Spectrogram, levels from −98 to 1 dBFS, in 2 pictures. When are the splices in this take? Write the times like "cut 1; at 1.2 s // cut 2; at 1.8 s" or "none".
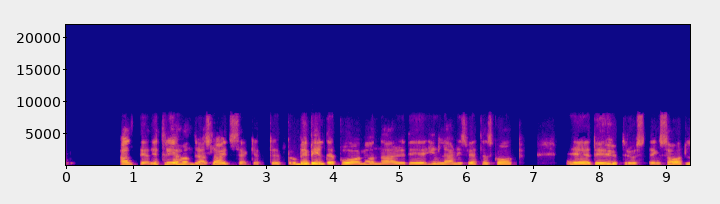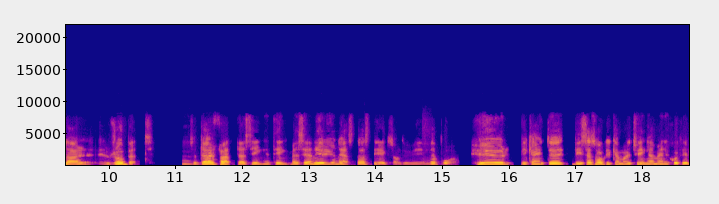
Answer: cut 1; at 7.9 s // cut 2; at 15.3 s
